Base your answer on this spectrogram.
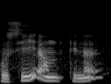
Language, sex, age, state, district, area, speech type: Santali, male, 60+, Odisha, Mayurbhanj, rural, spontaneous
